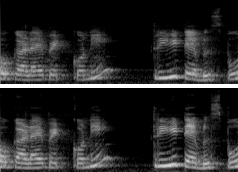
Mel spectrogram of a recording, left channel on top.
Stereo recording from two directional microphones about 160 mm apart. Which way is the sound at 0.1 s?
45° right (ahead or behind).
